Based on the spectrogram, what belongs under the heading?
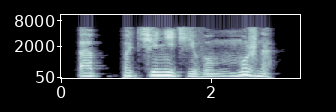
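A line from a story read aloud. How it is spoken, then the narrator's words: Trembling question. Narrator (Russian): Егоров дрожащим голосом спросил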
